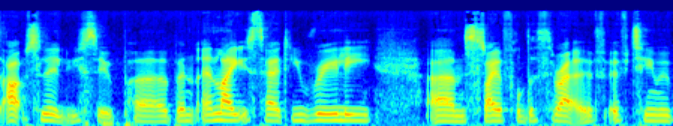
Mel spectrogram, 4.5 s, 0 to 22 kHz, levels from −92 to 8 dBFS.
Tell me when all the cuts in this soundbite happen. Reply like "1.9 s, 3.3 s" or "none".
none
